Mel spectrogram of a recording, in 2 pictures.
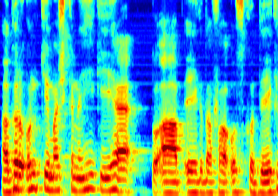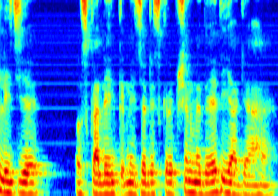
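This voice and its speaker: A man teaching a recorded lesson on reading letters, spelling out each syllable slowly and drawing it out. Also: medium pitch, fairly even intonation.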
